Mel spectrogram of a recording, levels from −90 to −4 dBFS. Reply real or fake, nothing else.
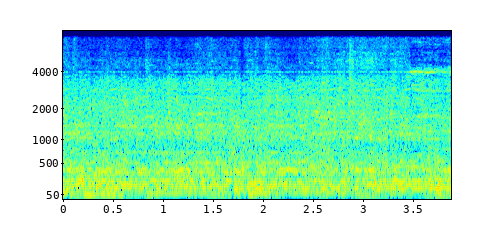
fake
